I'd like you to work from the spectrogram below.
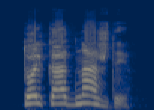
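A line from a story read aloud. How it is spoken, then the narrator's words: Sad. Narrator (Russian): грустно проговорил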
